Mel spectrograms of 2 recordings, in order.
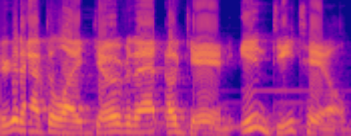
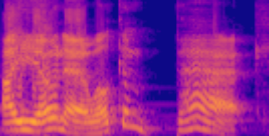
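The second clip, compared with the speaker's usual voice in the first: really effeminate voice; 5 semitones higher than usual. Showing how a character was first going to greet iona, in a really effeminate voice. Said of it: "was gonna be like really effeminate".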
